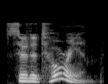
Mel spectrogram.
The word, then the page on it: sudatorium: British English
